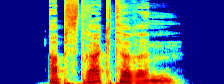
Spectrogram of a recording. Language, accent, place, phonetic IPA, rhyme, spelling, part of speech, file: German, Germany, Berlin, [apˈstʁaktəʁəm], -aktəʁəm, abstrakterem, adjective, De-abstrakterem.ogg
- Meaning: strong dative masculine/neuter singular comparative degree of abstrakt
